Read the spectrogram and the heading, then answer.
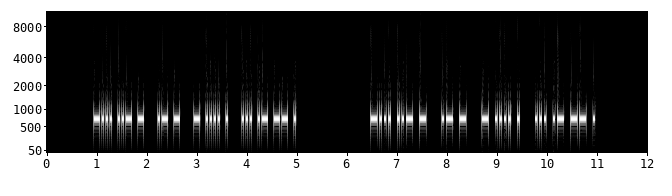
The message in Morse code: BUT AT THE SAME BUT AT THE SAME

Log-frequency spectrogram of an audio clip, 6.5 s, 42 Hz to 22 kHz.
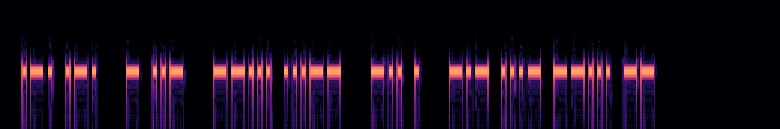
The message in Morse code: RR TU 73 DE KV7M

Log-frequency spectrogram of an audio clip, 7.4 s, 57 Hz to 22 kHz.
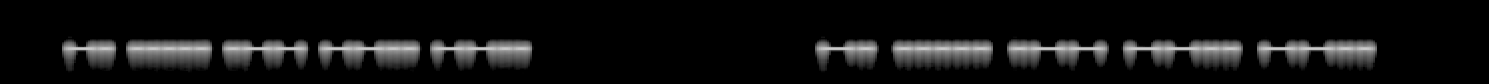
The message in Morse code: N5WZZ N5WZZ

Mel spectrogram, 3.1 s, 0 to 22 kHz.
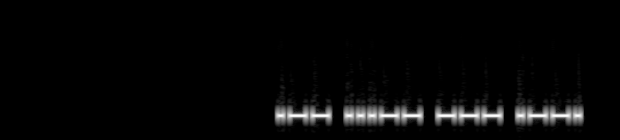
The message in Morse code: W3OP

